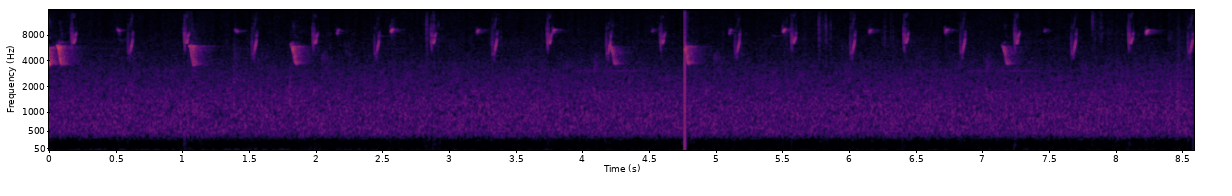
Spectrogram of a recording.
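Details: Crimson topaz, a hummingbird, giving short, high, sharp chip notes in rapid irregular series, several per second, with a single loud click near the middle and a steady hiss of background noise.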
